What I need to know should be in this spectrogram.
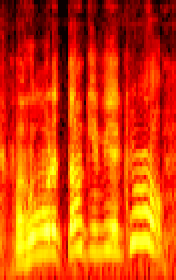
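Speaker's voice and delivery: high-pitched, cooing surprise. Real, not acted. To a baby animal revealed as a girl, amazed baby talk. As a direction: marvel at a pet in a high voice.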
